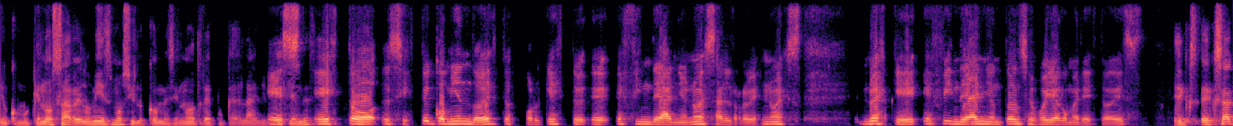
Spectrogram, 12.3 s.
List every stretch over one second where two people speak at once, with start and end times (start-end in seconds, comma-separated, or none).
none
